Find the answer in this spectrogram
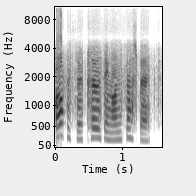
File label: officer closing on suspect, radio voice; Half Life 2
